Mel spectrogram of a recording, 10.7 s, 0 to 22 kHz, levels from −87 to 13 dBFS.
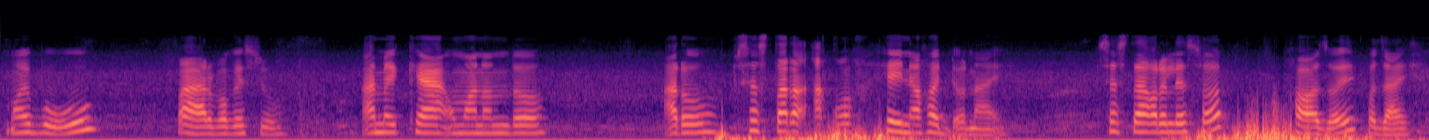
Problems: none marked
